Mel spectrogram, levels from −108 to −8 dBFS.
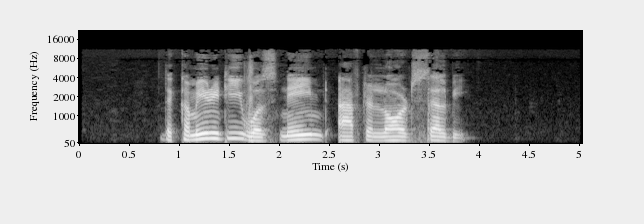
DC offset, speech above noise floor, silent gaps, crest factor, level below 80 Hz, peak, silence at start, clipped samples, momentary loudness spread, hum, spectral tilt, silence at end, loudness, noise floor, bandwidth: under 0.1%; 59 dB; none; 18 dB; -58 dBFS; -2 dBFS; 0.85 s; under 0.1%; 10 LU; none; -6 dB/octave; 1.2 s; -17 LUFS; -76 dBFS; 11.5 kHz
